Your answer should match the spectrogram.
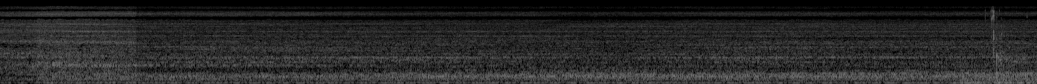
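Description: A steady, even hiss with no voice, slightly louder for about the first second and a half.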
